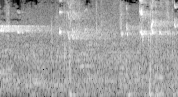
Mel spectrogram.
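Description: Sounds of play on a hardwood basketball court: the ball bouncing and sneakers squeaking. A long high squeak fades out in the first second, and several short squeaks come near the end.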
